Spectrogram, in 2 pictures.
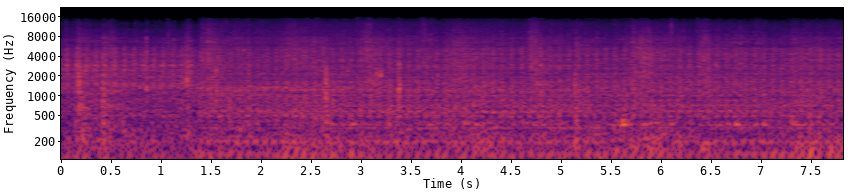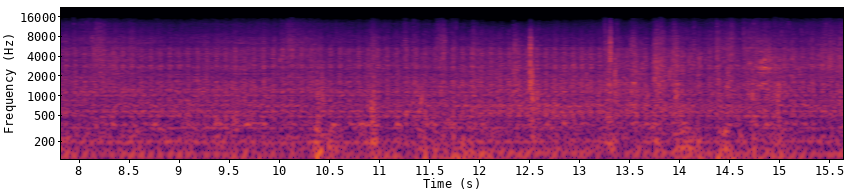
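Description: Steady low rumble of a small fishing boat's motor idling, with a few knocks and rattles as a crab pot line is hauled in by hand, the sharpest about ten seconds in.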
